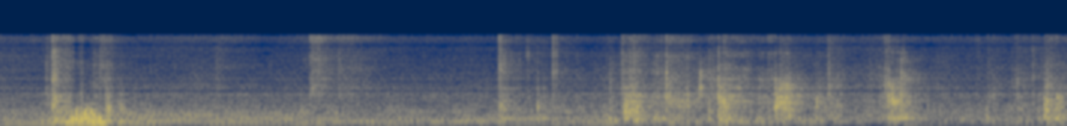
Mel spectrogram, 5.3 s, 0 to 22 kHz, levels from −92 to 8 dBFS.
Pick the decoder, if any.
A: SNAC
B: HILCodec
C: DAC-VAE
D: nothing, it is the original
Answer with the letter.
A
